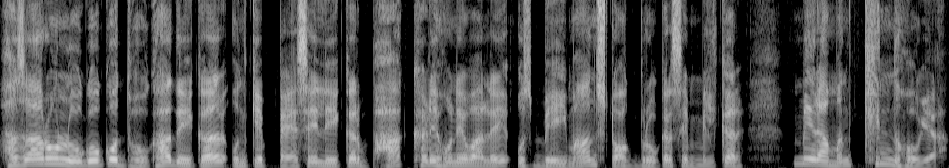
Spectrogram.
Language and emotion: Hindi, disgusted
